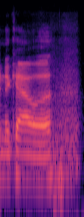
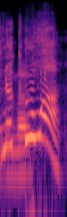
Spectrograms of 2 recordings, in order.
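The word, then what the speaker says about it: Nacua: like 147 yards for puka nakawa it's nakua you literally said it right and then said it wrong forwards later oh it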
